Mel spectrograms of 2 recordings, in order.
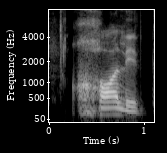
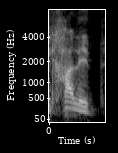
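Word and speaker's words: خالد: খলিদ, আমরা বলি খালিদ, খালেদ একজনের নাম, খলিদ।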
